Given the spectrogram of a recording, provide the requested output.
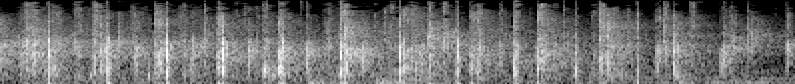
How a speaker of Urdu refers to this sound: ان تینوں ٹیموں کی حوصلہ افزائی کیجیے گا زوردار تالیوں کے ذریعے.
